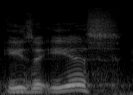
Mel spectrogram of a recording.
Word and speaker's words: Isaias: I got to find out how to pronounce that. Partner, we called this. Isaias is how you say it.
